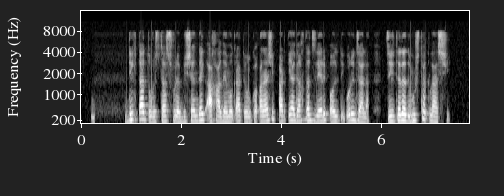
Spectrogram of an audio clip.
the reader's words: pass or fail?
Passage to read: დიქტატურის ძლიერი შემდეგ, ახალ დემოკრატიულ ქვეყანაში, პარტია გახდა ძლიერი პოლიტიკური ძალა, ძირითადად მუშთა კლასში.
fail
